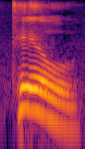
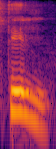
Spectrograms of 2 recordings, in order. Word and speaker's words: tell: تيل. تيل يعني يخبر، مش تل. تيل. شوف لسانك لازم يخبط في ايه؟ في سقف بقك كده.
